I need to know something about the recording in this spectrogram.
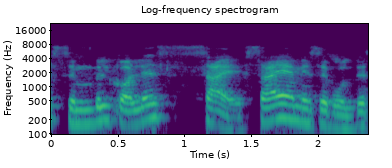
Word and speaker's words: psi: ठीक है, इसको हम बोलते हैं साई, PSI, P साइलेंट है तो इसको हम साई बोलते हैं।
